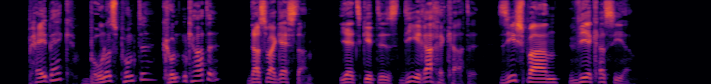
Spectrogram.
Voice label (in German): Werbung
